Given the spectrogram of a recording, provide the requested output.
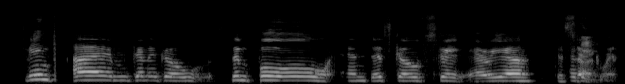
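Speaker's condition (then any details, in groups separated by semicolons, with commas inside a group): Cerebral palsy; right side weaker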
